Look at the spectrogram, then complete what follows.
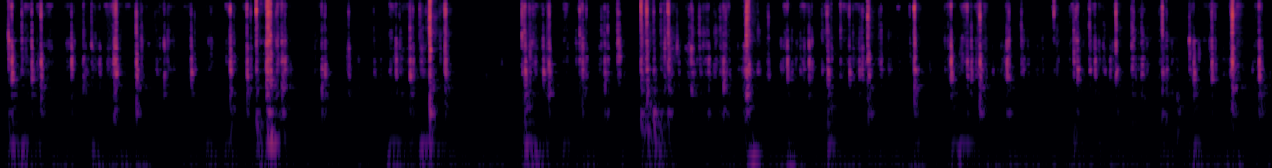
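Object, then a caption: Plastic mechanical keyboard. A full-size white-cased Candy Series mechanical keyboard with pastel plastic keycaps, lying on fabric, is typed on continuously with long red acrylic nails and fingertips. Quick, bright plastic clicks and clacks come in dense runs with very short decay, broken only by a couple of brief pauses, and there is no whispering.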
